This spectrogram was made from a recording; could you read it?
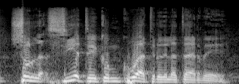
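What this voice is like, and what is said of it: Radio announcer voice. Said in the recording (Spanish): “hazlo con voz de locutor”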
